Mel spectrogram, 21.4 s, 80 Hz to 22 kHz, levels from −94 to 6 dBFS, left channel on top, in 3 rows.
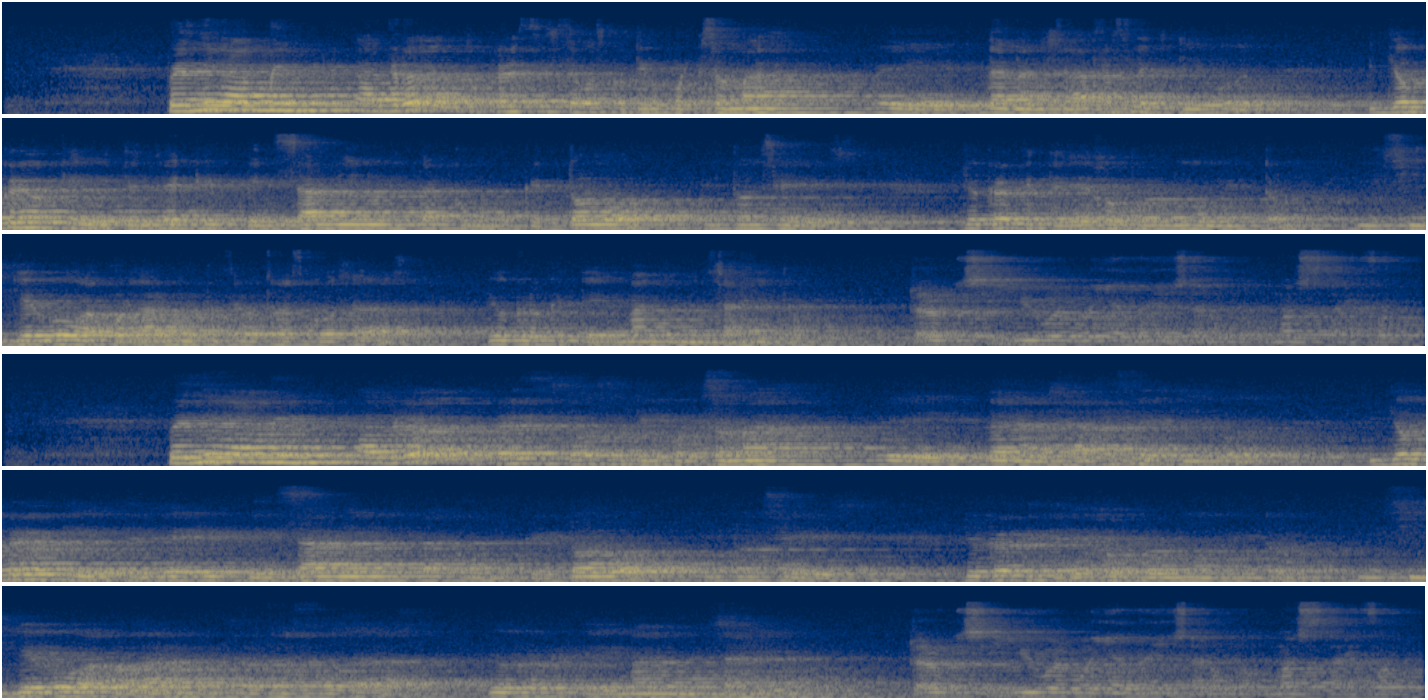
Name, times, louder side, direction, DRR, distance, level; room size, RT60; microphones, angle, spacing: voice 1, 0.8-3.9 4.3-6.2 6.8-9.6 10.0-10.3 10.6-11.3 11.9-13.6 13.9-16.2 16.7-18.3, left 1 dB, 50° left, -2 dB, 1.1 m, -28 dB
voice 2, 18.8-21.2, right 1 dB, 15° right, -3 dB, 1.5 m, -39 dB
11.5 x 11.5 x 2.9 m, 2.5 s
head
